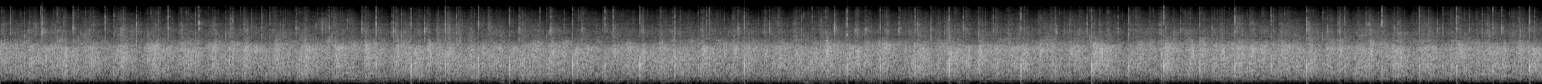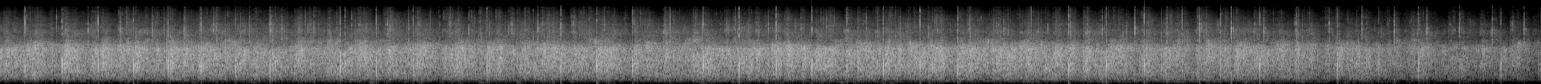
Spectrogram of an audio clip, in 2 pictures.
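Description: Audience applauding steadily, a dense patter of many hands clapping, beginning to fade near the end.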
